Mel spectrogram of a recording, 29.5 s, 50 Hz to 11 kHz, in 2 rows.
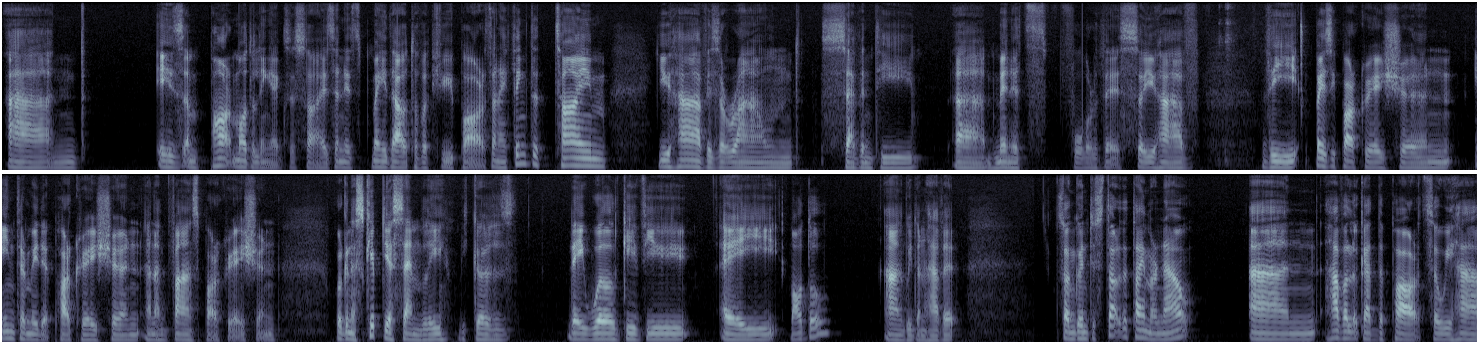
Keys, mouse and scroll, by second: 6.6-8.1 scroll up 4, 9.7 scroll up 1, 26.3 scroll down 1, 26.8 middle click.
